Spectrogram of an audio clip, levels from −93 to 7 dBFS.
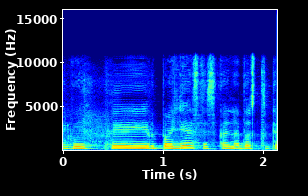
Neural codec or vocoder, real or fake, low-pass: codec, 24 kHz, 0.9 kbps, WavTokenizer, medium music audio release; fake; 10.8 kHz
